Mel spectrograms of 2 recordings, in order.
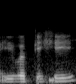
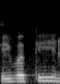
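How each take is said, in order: First: The word ends with an echoed h-sound. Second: The word ends on a plain vowel. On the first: It marks the singular form. The speaker calls it right. "বিসর্গটাকে একটু উচ্চারণ করো" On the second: It sounds like the dual form. The speaker calls it wrong. "ইউবাতি না"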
